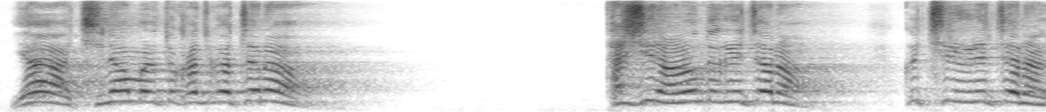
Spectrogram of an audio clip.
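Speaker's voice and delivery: fed-up parent complaint; exasperated father. Retold or imitated. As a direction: scold the son who keeps borrowing. Father refusing repeated request.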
